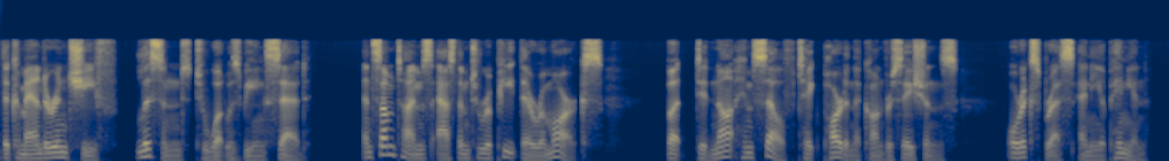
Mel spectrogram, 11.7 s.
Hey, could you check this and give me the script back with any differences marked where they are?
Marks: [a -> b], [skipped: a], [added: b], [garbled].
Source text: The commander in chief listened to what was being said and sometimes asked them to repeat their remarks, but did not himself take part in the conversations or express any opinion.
The commander in chief listened to what was being said and sometimes asked them to repeat their remarks, but did not himself take part in the conversations or express any opinion.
